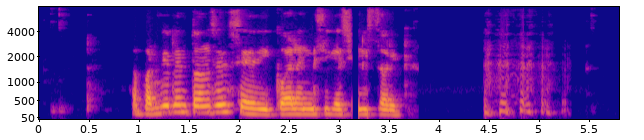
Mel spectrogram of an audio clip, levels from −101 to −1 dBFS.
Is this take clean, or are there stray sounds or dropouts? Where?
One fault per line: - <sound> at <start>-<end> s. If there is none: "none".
- dropout at 3.1-3.2 s
- laugh at 4.4-5.3 s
